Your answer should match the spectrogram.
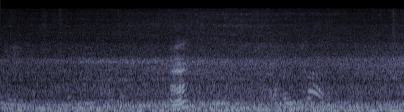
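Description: Road traffic going by: a steady low rumble of passing vehicles, with a short spoken word over it.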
